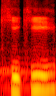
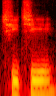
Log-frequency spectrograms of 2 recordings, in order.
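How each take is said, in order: First: The name begins with a k sound. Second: The name begins with a ch sound. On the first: The speaker calls it wrong. "what some people will call it" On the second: The speaker calls it right. "it's actually pronounced like Chi Chi"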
